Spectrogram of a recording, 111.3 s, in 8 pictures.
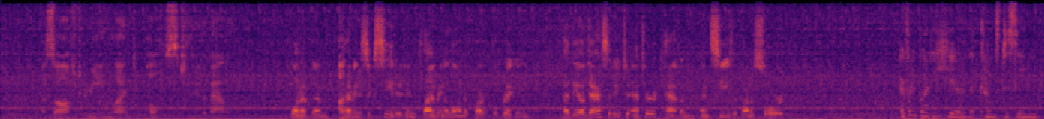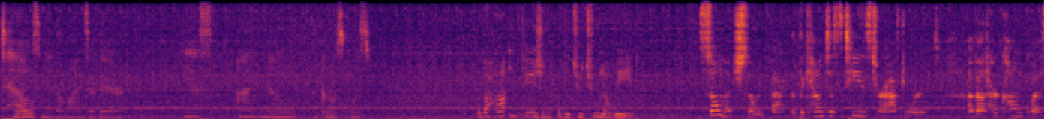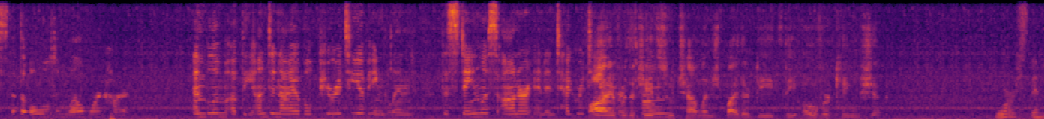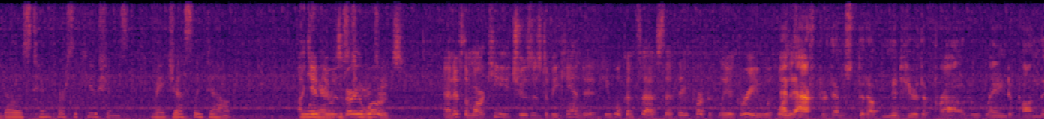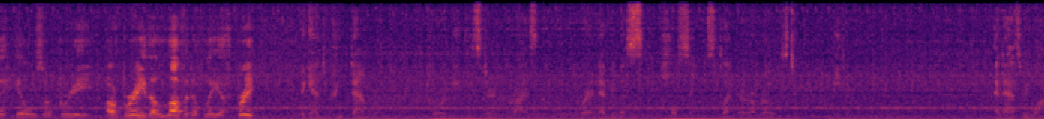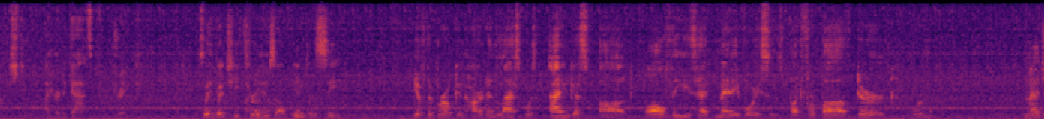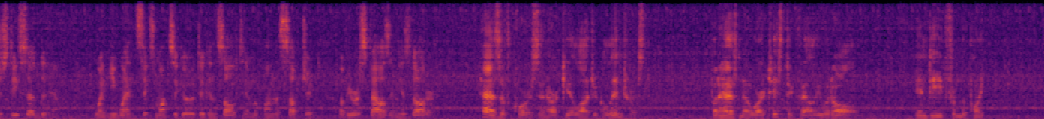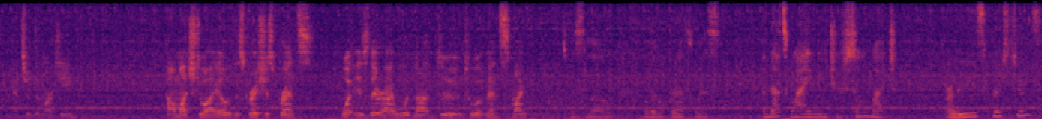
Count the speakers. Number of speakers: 9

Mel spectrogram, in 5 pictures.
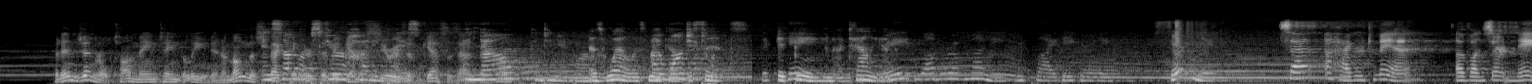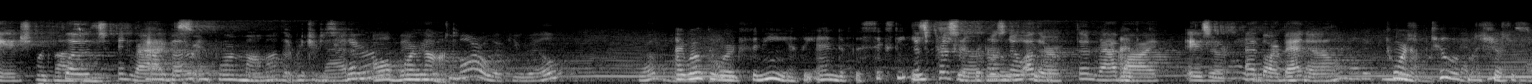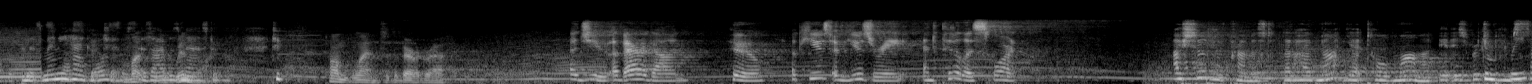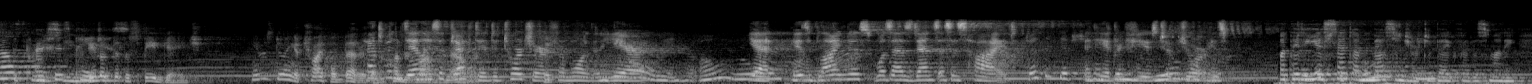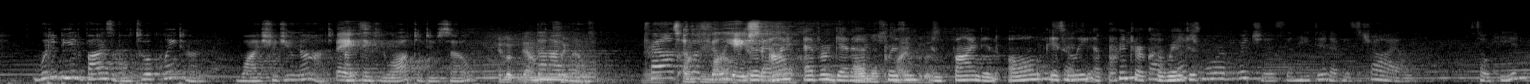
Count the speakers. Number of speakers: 5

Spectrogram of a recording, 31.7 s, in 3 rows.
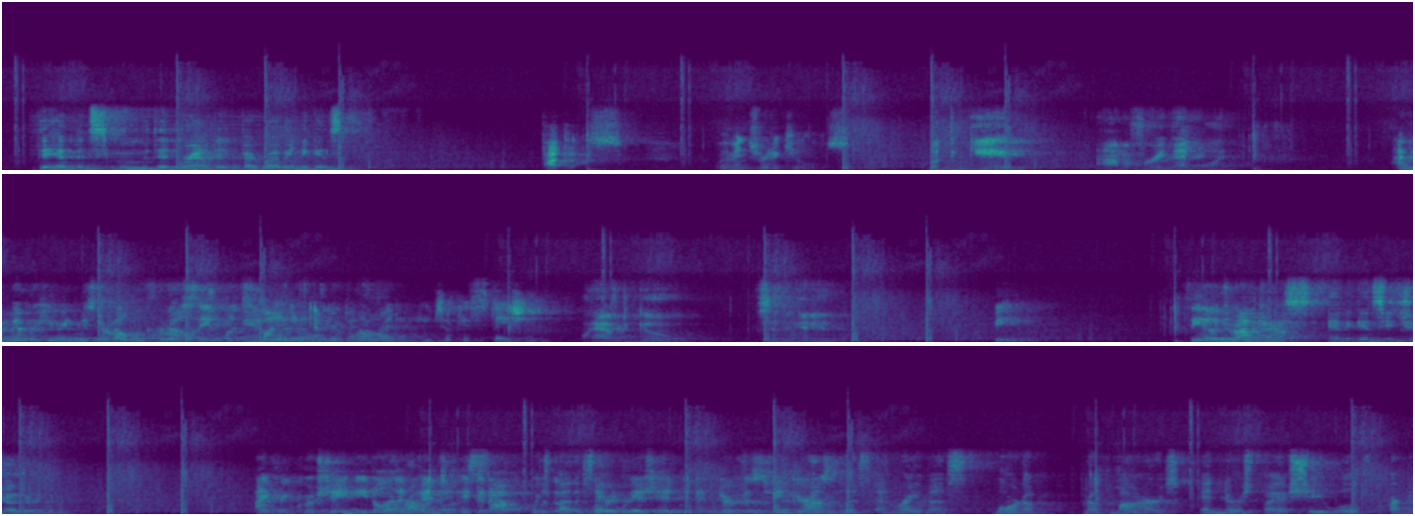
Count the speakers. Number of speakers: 6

